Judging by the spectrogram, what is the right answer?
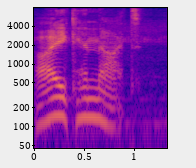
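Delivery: stammering out words. A frozen owlbear facing a dagger answers, stammering. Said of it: "he stammered".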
